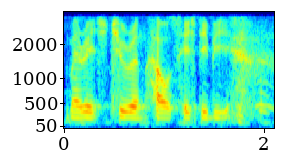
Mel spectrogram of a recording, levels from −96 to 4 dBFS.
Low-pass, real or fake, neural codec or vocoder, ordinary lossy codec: 3.6 kHz; real; none; none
